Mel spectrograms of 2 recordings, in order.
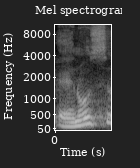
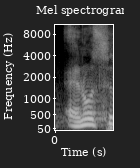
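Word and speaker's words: Enosh: 아들 낳았어요 그리고 이름을 에 노스 라고 지었어요 히브리 바로 만 스 바람이 아니야 쉬 발음입니다 n 5시에 noc 에너지 라는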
